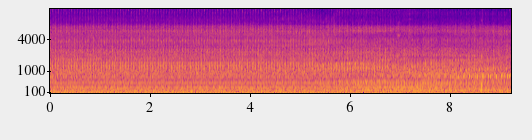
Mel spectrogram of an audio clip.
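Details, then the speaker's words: Four-cylinder industrial engine first morning start after complete overhaul (crank ground after dust entry from air filter failure), radiator filled: steady even idle, smooth regular beat, no knocks, misses or rattles; running healthy. "చూశారు కదా engine sound ఎంత ముచ్చటగా ఉందో."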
